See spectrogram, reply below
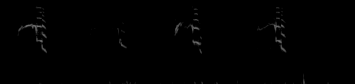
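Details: Golden eagle mother sheltering her chick on the nest in Bucovina during inclement weather, 28 May 2021. Four thin, high, downward-sweeping chirps, with softer notes between them and a few low knocks.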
